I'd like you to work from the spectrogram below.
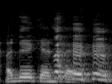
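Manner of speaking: high, slow through giggles; barely holding in a laugh. Real, not acted. Laughing at the clown promo.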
